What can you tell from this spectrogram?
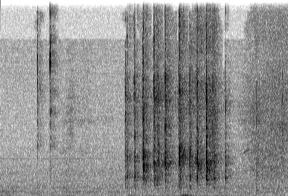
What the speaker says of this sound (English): Don't listen to the typing.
